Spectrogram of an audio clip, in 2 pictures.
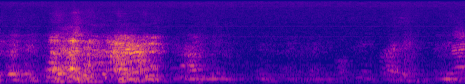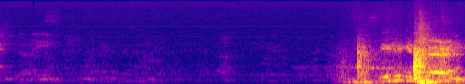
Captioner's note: background chatter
